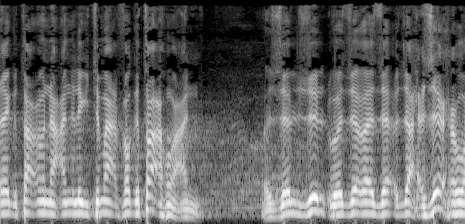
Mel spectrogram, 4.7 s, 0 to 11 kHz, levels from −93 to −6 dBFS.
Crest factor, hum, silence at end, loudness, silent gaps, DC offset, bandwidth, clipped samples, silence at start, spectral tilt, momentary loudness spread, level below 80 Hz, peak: 14 dB; none; 0 s; -14 LUFS; none; under 0.1%; 11 kHz; under 0.1%; 0 s; -7 dB/octave; 7 LU; -52 dBFS; 0 dBFS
